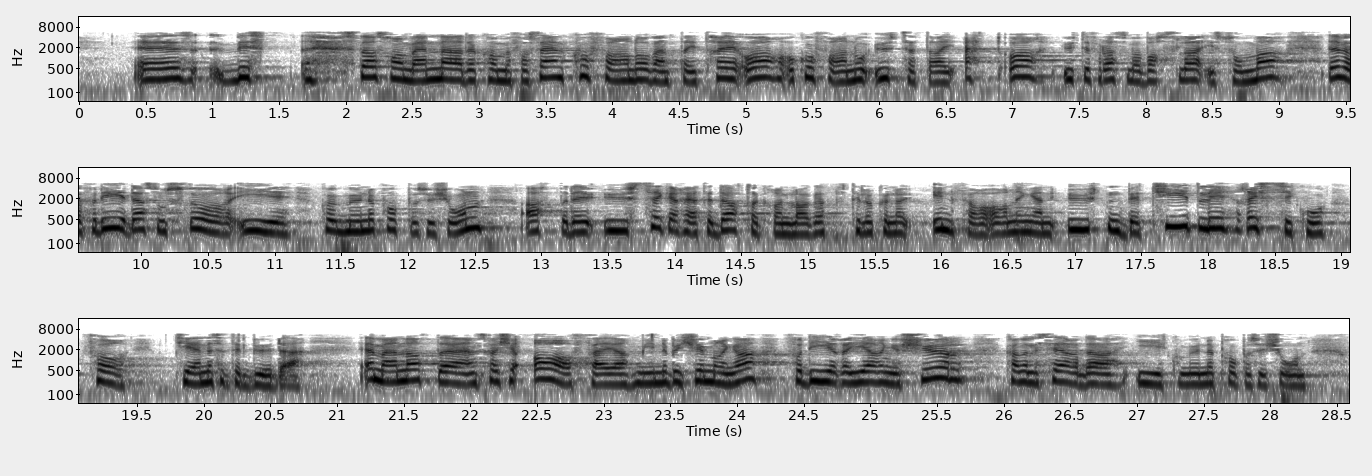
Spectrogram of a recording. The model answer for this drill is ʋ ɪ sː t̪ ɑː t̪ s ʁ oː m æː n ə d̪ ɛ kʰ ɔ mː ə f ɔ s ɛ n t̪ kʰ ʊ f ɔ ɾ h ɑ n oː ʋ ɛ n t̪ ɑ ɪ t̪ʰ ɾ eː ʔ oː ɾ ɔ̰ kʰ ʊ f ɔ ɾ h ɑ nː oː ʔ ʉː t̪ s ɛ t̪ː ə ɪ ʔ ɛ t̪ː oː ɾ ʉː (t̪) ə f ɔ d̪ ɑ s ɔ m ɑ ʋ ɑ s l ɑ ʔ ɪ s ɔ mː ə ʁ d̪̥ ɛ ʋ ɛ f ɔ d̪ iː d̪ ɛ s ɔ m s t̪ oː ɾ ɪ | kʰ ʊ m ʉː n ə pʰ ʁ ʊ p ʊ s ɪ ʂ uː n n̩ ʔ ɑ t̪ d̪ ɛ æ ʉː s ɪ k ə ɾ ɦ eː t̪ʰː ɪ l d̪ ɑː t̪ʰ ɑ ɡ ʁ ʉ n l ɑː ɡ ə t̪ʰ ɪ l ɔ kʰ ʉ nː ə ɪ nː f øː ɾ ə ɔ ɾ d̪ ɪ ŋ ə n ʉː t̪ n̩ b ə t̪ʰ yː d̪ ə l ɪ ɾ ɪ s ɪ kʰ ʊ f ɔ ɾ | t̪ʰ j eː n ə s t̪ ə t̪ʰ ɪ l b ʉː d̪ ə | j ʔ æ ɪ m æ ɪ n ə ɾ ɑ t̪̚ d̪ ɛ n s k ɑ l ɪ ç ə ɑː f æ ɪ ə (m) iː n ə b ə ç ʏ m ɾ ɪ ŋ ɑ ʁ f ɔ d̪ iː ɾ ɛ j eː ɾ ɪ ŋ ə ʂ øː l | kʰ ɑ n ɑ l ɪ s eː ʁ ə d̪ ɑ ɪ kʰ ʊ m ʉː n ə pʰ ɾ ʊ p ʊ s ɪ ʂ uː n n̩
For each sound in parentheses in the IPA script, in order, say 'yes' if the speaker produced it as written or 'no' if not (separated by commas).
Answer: yes, yes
